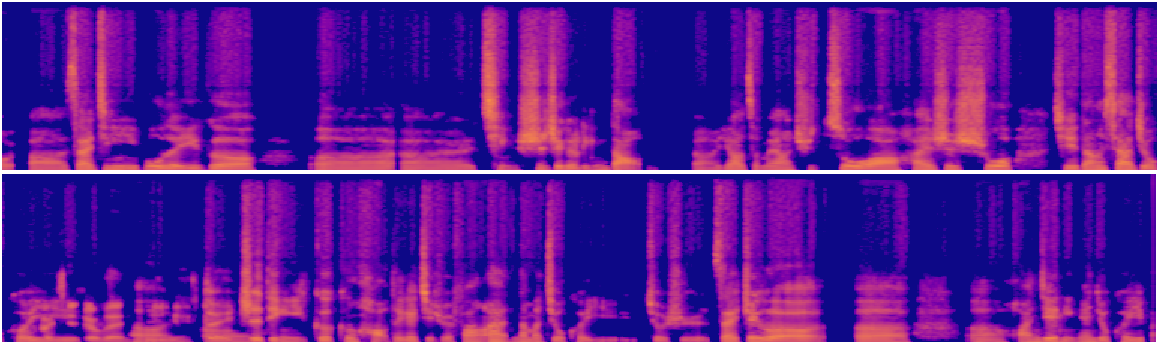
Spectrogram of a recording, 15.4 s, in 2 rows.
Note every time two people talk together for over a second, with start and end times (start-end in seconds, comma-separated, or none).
7.8-9.5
